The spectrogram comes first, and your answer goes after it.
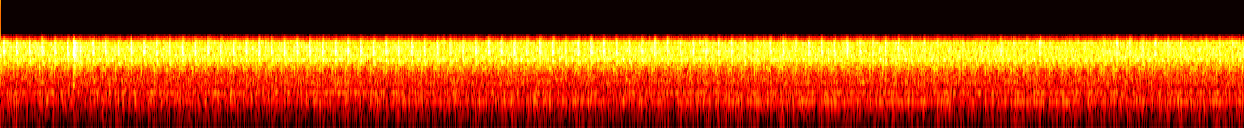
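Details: VW Polo Sedan engine at idle before piston group replacement: a steady dull knocking of roughly two beats a second sits over the idle. This is piston knock from the worn piston group.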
